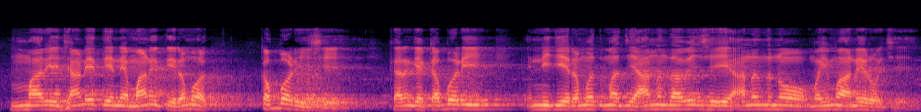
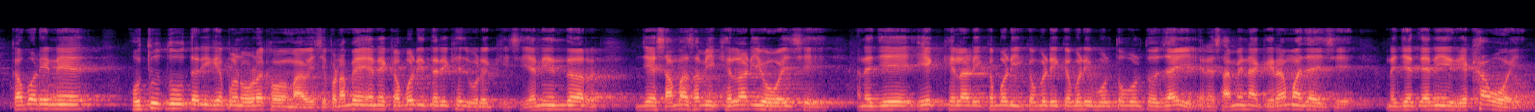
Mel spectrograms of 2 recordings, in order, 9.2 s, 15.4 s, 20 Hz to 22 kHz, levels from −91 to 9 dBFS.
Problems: background sounds at intervals, echo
